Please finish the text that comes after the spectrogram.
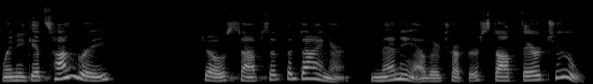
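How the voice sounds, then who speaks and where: A woman's voice: medium pitch, lively intonation, measured pace. An older woman, a sweet grandmother with a cold, reading a children's picture book aloud in a homely, chatty way. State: has a cold with cough.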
